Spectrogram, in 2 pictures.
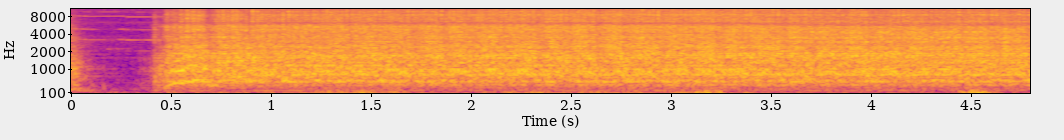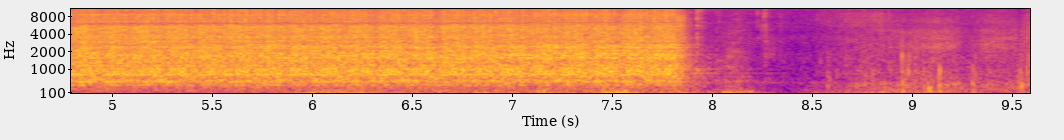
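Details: Craftsman LT1000 lawn tractor, Briggs 19.5 hp opposed twin, sat over winter with bad gas and water in the tank, after new fuel filter: starter churns steadily about seven seconds without catching; cranks but won't fire, later started with spray in the carb.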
